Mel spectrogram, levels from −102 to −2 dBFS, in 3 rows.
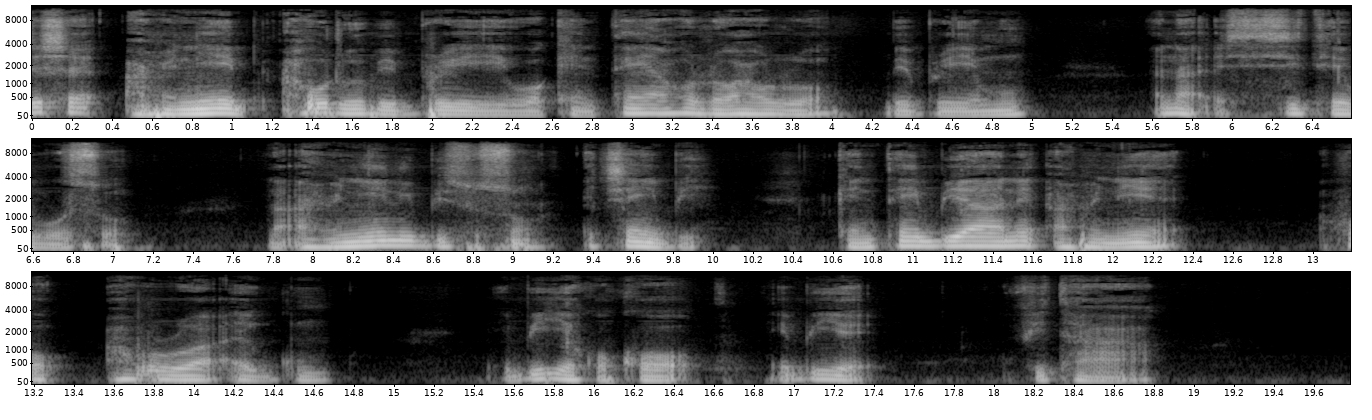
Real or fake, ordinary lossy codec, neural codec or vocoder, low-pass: real; AAC, 48 kbps; none; 10.8 kHz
